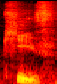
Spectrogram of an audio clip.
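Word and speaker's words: Kyiv: ukraine you could see kiev right there in the middle or kiev as it is correctly pronounced in ukrainian poland's in there all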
